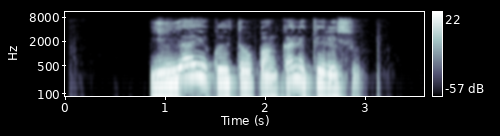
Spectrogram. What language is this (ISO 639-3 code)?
dag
